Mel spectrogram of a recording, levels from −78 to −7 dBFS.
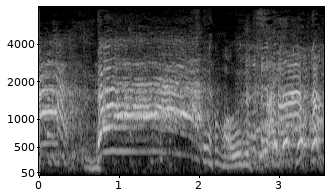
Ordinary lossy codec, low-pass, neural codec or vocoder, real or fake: none; none; none; real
